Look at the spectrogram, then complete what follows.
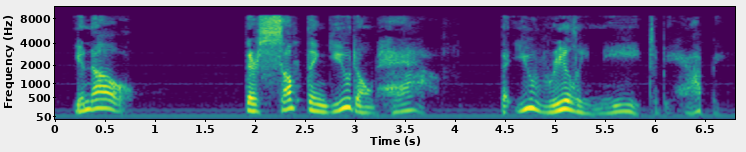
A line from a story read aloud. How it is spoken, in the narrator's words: he whispered in her ear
